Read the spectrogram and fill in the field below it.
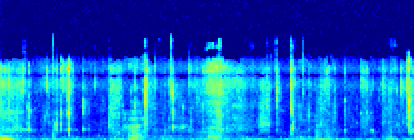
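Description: A stick scrapes and crunches through honeycomb.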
